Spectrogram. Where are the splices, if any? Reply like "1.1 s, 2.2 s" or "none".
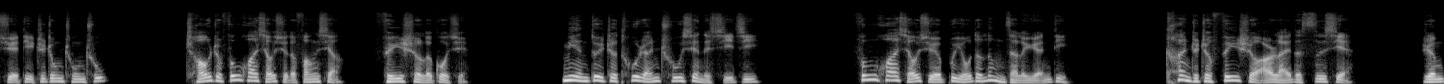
none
